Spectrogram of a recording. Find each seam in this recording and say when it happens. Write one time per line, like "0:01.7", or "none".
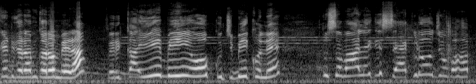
none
